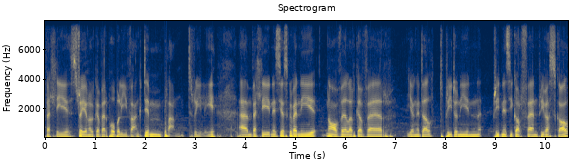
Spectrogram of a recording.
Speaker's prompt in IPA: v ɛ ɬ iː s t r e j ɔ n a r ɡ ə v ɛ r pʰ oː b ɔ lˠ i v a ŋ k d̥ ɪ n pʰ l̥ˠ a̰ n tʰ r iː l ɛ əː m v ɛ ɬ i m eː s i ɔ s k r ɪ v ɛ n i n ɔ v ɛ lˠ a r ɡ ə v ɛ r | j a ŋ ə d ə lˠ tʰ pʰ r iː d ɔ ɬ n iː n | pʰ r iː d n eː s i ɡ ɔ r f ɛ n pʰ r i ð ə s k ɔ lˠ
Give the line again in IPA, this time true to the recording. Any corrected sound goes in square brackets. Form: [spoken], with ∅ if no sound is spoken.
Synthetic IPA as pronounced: v ɛ ɬ [i] s t r e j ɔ n a r ɡ ə v ɛ r pʰ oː b ɔ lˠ i v a ŋ k d̥ ɪ [m] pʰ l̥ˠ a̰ n tʰ r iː l [i] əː m v ɛ ɬ i [n] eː s i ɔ s k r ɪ v ɛ n i n ɔ v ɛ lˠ a r ɡ ə v ɛ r | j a ŋ ə d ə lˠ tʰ pʰ r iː d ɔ [∅] n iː n | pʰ r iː d n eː s i ɡ ɔ r f ɛ n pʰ r i [v] ə s k ɔ lˠ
